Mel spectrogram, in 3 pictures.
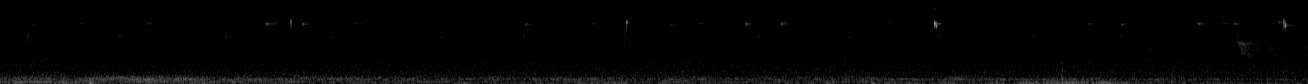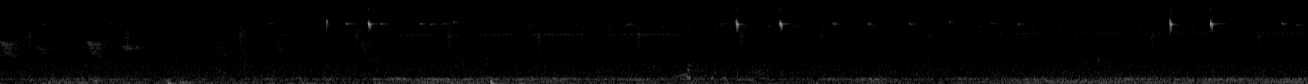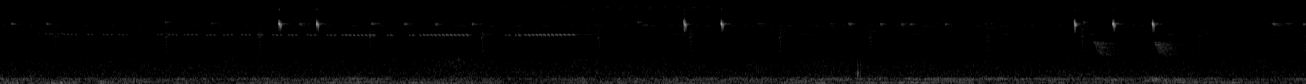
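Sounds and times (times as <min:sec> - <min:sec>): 
insects buzzing: 0:00.0 - 0:39.2
Hermogenes's toadlet calling with sharp high clicks: 0:28.8 - 0:29.4, 0:36.9 - 0:37.9.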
